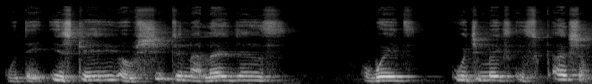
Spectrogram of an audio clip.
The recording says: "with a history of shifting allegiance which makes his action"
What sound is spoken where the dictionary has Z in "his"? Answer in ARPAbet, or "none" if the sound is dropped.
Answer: S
